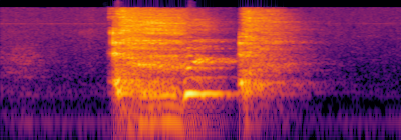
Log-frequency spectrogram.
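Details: Girl with a bad cold, real and natural coughing: two harsh, forceful coughs in quick succession, the first with a hoarse voiced tail; deep, chesty, painful cough.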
